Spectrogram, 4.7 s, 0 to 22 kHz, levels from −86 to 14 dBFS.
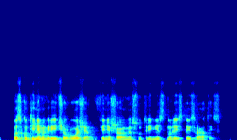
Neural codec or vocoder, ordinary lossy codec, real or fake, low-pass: none; Opus, 24 kbps; real; 7.2 kHz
